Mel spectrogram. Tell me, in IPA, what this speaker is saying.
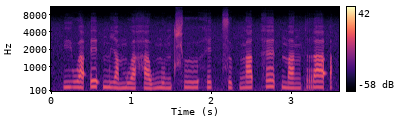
j u˧ a̯ ʔ e˥˩ ʔ m i˨˩ a̯ m u˩˦ a̯ h a˩˦ w n u˩˦ n t͡ɕʰ ɯː˧ h e˦˥ k̚ s ɯ˨˩ k̚ ŋ a˦˥ t̚ h ɛː˥˩ t̚ m a˧ ŋ p r a˥˩ ʔ

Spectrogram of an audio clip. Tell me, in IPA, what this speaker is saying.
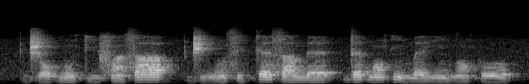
d͡ʒ ɔ˧ b ũ˧ k i˨ f ã˧ s a˦ | d͡ʒ i˨ w ũ˨˦ s i˧ k ɛ˦ s a˦ n ɛ˦ | d ɛ˦ b ɔ̃˦ k ĩ˦˨ m ɛ˨ j ĩ˨ d ɔ̃˧ k o˧

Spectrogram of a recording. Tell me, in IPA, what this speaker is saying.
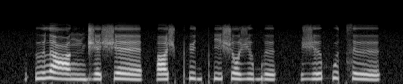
ʔ ɯ l a ʕ ɑ ŋ n d͡ʒ ɛ ʃ ɛ | ɑ ʃ pʰ y d pʰ i ʃ ɔ ʒ ɯ b ɘ | ʒ ɘ f u t͡s ɘ

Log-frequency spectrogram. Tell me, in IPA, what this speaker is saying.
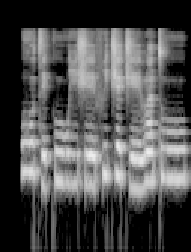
ɣ o˦ t͡s e˨ k uː˨ w iː˨ ʃ eː˨ f i˦ t͡ʃ ɛ˦ t͡ʃ eː˨ β ã˦ t uː˦

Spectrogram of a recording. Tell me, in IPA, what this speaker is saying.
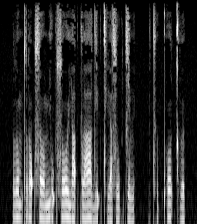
l o˦˥ m t r ɔ˦˥ ʔ s ɤː˦˥ m j u˦˥ ʔ s oː˥˩ j a˦˥ ʔ k l aː˥˩ d i˥˩ ʔ tʰ i˩˦ a̯ s uː˦˥ k̚ t͡ɕ e˦˥ n | tʰ ɯ˨˩ k̚ pʰ oː˥˩ t̚ kʰ l ɯ˨˩ k̚

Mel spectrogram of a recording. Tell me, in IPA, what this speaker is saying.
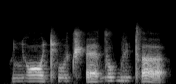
ʎ ɔː cʰ u t͡ʃʼ ɛ d o b i tʼ ɐ

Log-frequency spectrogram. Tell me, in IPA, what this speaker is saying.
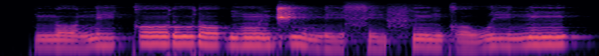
n o˨ n i˧ k o˦ ɾ u˦ ɾ o˦ ɡ ũ˦ d͡ʒ i˦˨ n i˨ s i˨ f ĩ˧ ɡ o˨ w i˧ n ĩ˦

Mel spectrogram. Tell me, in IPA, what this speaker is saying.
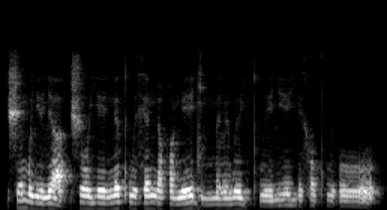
ʃ ɘ m o lʲ ɘː lʲ a | ʃ oː j eː ŋ ɛ kʷʼ eː x ɛ ŋ ɘː qʷ a ŋ eː dʲ ɛ mː ɛ l ɘ w ɘː j i kʷʰ eː lʲ eː j e x ɔ kʷʰ ɘː ʔ oː

